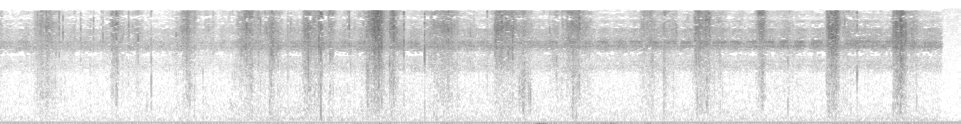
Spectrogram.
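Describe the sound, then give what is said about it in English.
Footsteps crunch through a backyard garden with a persimmon tree and dry, crunchy fallen fruit caps, many quiet irregular steps over a constant high chirping of crickets. “Oh, that's me walking through Simon's garden in his backyard.”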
